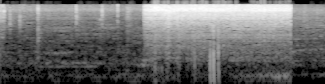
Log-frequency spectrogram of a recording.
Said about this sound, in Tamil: நெய்யிலே அரிசி பருப்பு எல்லாம் கிளறும் போது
